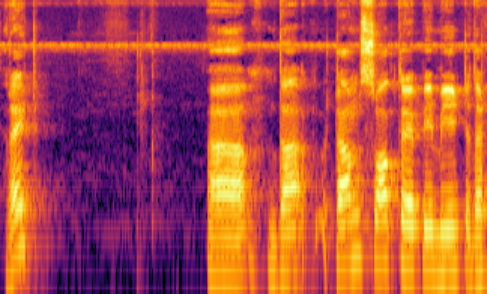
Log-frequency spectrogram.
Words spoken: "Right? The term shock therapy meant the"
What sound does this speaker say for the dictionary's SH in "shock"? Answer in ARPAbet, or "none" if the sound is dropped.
S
